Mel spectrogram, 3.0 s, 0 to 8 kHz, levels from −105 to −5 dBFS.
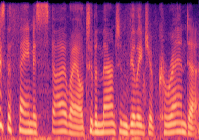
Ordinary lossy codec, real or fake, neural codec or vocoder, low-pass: Opus, 64 kbps; fake; codec, 16 kHz, 1 kbps, X-Codec, HuBERT features, trained on balanced general audio; 7.2 kHz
